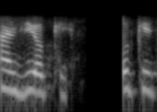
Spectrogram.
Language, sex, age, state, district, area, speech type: Punjabi, female, 18-30, Punjab, Barnala, rural, conversation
